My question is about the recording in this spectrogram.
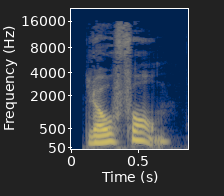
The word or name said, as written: lovform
